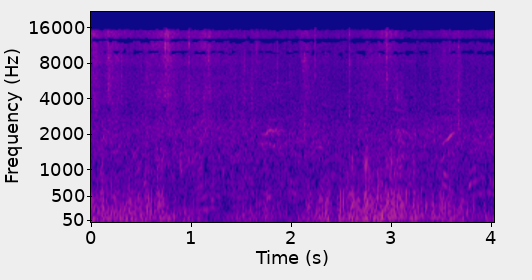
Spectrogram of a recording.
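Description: Uneven wind noise on the microphone, with faint voices in the background.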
